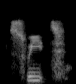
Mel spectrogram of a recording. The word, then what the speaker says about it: suite: you sew it for me um that's the pronunciation extraordinary extraordinary um 2020 has been an extraordinary Year sweet um like a fancy hotel room that has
